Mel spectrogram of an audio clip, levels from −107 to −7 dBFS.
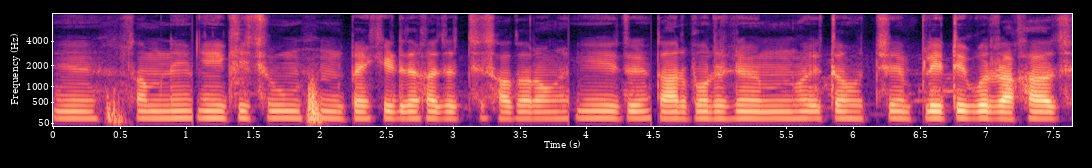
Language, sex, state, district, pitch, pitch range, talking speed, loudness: Bengali, female, West Bengal, Paschim Medinipur, 140 Hz, 140-145 Hz, 125 wpm, -21 LUFS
